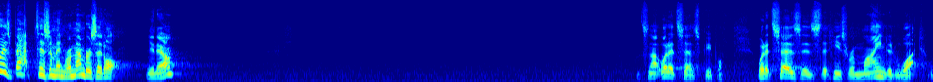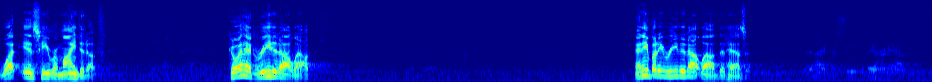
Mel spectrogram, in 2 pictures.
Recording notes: From the Summer 2015 Clearnote Conference.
